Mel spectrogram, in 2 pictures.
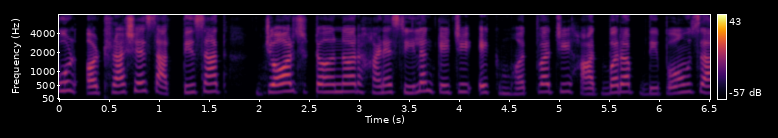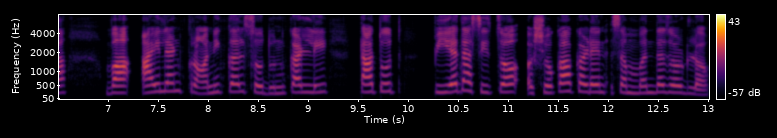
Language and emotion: Goan Konkani, neutral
